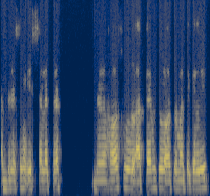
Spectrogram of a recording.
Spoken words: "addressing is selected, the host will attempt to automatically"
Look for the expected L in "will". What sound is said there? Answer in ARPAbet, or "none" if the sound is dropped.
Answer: L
